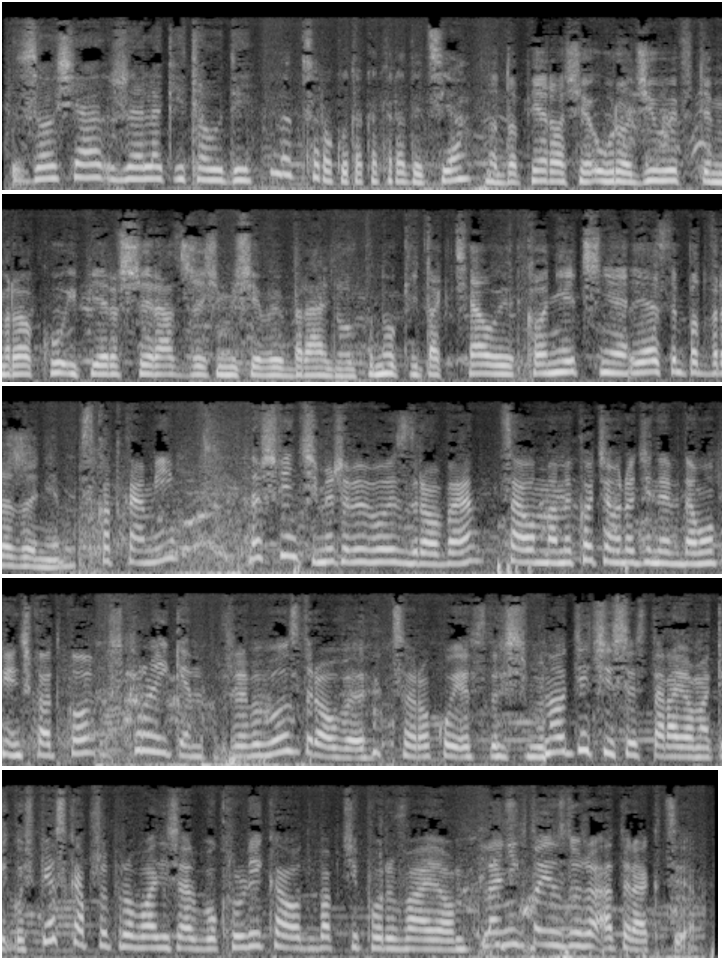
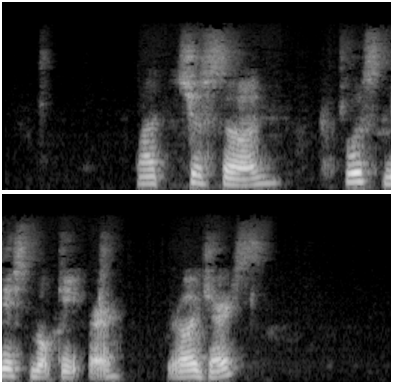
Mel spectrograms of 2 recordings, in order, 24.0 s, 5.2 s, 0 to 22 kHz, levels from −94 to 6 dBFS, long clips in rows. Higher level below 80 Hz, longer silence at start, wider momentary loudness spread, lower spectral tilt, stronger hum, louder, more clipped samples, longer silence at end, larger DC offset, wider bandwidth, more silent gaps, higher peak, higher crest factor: first, -36 dBFS vs -58 dBFS; second, 0.05 s vs 0.9 s; second, 5 LU vs 15 LU; about the same, -4.5 dB/octave vs -5.5 dB/octave; neither; about the same, -17 LUFS vs -19 LUFS; neither; second, 0 s vs 0.9 s; neither; first, 15.5 kHz vs 12 kHz; neither; about the same, -4 dBFS vs -4 dBFS; second, 12 dB vs 18 dB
